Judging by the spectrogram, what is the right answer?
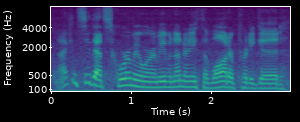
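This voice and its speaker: Fly fishing instructor, man, slightly high voice, casual outdoor demo with faint road noise. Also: expressive, fast talker. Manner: casual, explanatory, thinking aloud. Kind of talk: on-the-water instruction. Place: outdoors at a creek.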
